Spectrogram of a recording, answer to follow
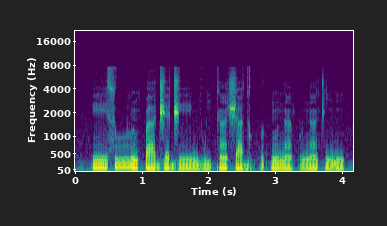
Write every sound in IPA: eː˨suː˦ lũ˨k͡pa˨˦d͡ʒɛ˦ d͡ʒeː˨ŋi˨wi˦ kã˦ʃa˦˨ du˨k͡pʊ˦k͡pũ˦ nã˨pʊ˨˦ ŋã˦ t͡ʃĩ˨ɗĩ˦

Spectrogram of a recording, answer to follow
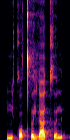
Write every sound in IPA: ɲɛ̰˧˨kɔ˧ t̪ʰə˧jlaː˦˥t̚ xə˧n

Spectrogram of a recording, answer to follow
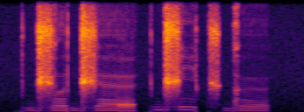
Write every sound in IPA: d͡ʒəd͡ʒɛ | d͡ʒit͡ʃɡø

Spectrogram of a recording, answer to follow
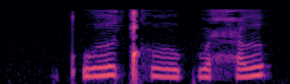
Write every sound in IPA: kʷʼəːǃʰɤːkʷi ħə

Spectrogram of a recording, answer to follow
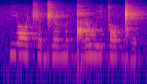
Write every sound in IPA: jɔt͡ʃəd͡ʒə˞mə ɡ͡ǃə˞wi tɔɡ͡ǁə

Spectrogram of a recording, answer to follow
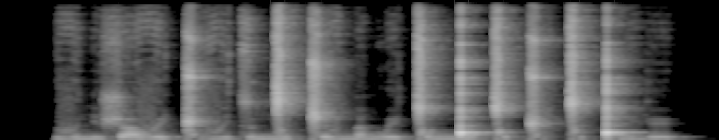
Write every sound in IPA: vɪniʃa ve ɡ͡ǁovit͡sʊ ŋ͡ǀeǁɪv nanweǀo ŋ͡ǃɪǀʊɡ͡ǁo ǀɪǃʰije

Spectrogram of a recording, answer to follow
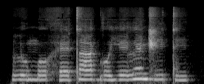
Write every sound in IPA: lu˧mo˧ hɛ˧ta˦ ɡo˧ je˧ lɛ̃˦d͡ʒi˧ ti˧

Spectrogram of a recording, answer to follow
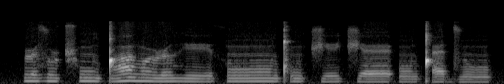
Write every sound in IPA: ɭəzoʈ͡ʂʰũ ɡ͡ǃãðõ ɭəɣeː θõːǃʼũ t͡ʃet͡ʃɛːʔõ ǃʼæd͡zõ

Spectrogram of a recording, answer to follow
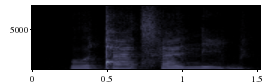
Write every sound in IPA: ʊə̯ǃæt͡sʰæɪ̯ nib

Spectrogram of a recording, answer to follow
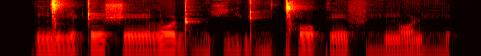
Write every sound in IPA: ŋ͡ǀi˨ʈɪ˦ʃe˨lo˦ ɖʱo̤˨çi̤˦ ɖʱe̤˨ǀʰo˦ke˨ fe̤˨nɔ˨ ɳe̤˨

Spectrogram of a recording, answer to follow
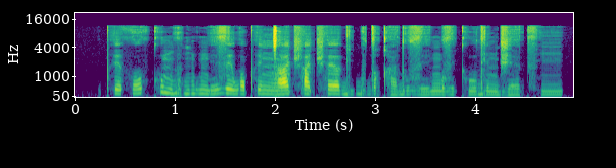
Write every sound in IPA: pʰeθɔ̤θkʰum ɡwɪɡmṳŋe̤ze wɔpʰeŋ͡ǀat͡ʃʰa t͡ʃʰɛɐ̯ɡi̤ɡṳ dʊqʰɛ̤dṳ ze̤ ŋoze̤kʰudji nd͡ʒɛ̤ t͡sʰi

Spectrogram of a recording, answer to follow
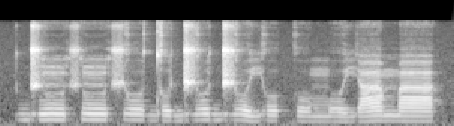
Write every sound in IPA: d͡ʒũ˧ʃũ˧ʃo˧ do˧d͡ʒo˦d͡ʒo˦˨ jo˧ko˨mo˨ ja˨˦ma˧

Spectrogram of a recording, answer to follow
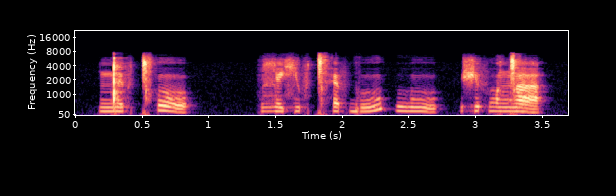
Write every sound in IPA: ŋ͡ǃefǀʰo | ɮeɕɯfǀʰɛfɡu | ɦu | ʃefɦɔŋ͡ǀa

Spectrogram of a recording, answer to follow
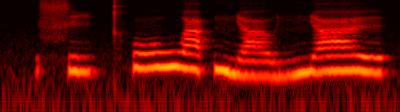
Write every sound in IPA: sʰi˨kʰo˦ wä˦ʔɲa˨ʊ̯ ɲa˦ɪ̯

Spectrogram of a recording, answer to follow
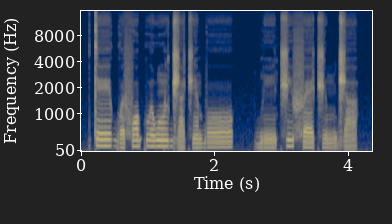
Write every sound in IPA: teː˦ɡʷɛ˨fɔ˦kʷə˦ wũ˦ld͡ʒa˨t͡ʃɛ̃˧boː˦ | bĩ˨t͡ʃi˦ fɛ˧ t͡ʃɨ˨md͡ʒa˨

